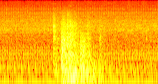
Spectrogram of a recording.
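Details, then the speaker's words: Harbor Freight vacuum pump feeding a homemade woodworking vacuum clamp through quarter-inch tubing: steady low motor hum with brief rush of air as suction takes hold; pump running and pulling vacuum normally. "so I turned the pump on so you can hear it running you can hear the vacuum you know start to take"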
